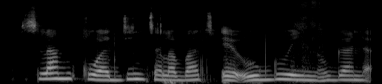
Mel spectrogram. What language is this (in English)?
Somali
